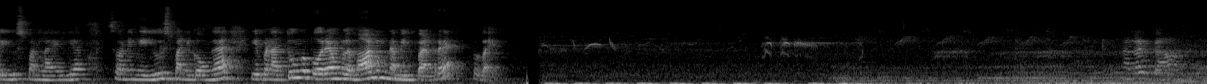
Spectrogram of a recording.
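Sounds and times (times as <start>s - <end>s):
bird chirps: 5.4s - 11.9s
low steady hum: 8.1s - 12.0s.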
